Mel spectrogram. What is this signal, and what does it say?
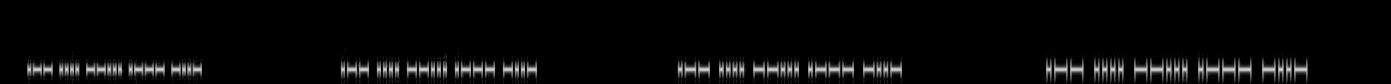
Morse code, heard as a keyed tone, about 36 wpm, 700 Hz. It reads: WH7JX WH7JX WH7JX WH7JX
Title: Speed Racing - USA 2x2 Call Signs 30wpm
